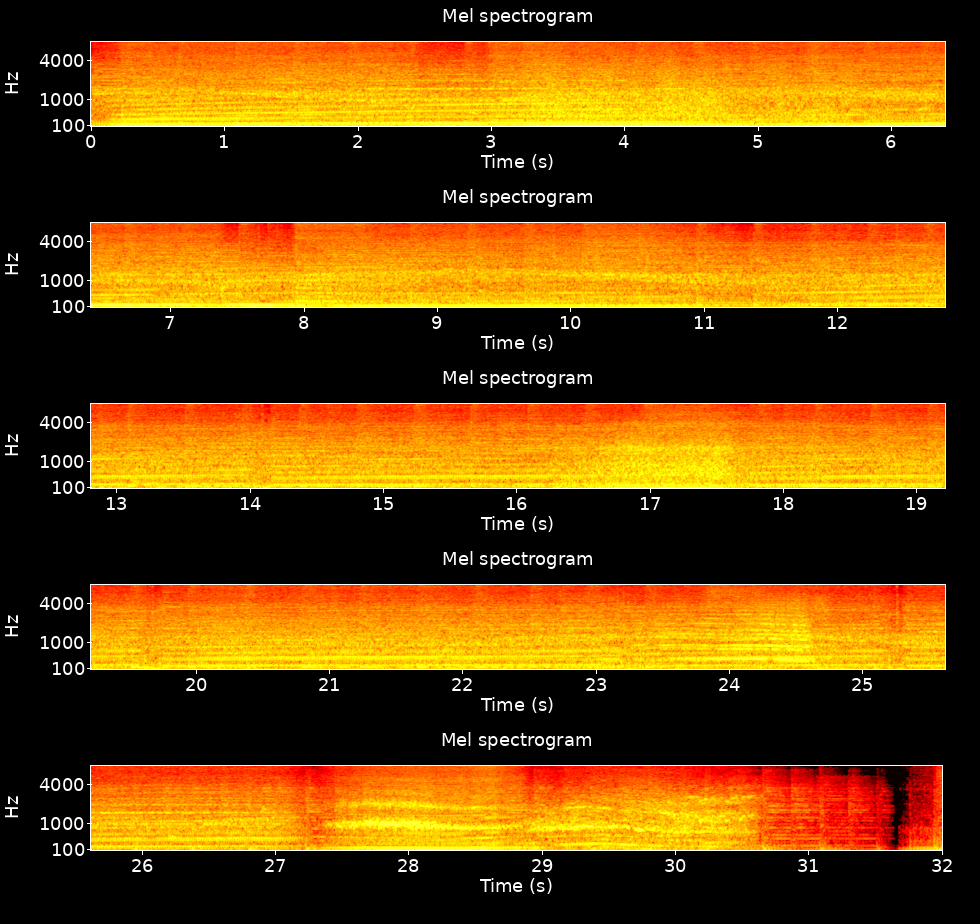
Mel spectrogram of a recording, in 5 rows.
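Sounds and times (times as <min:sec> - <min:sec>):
background music: 0:00.0 - 0:32.0
tyre squeals: 0:27.4 - 0:30.7.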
